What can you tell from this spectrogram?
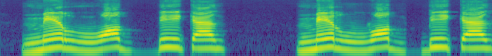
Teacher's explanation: اب یہ را آ گیا نون ساکن کے بعد, یہاں ادغام تو ہوگا لیکن غنہ نہیں ہوگا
